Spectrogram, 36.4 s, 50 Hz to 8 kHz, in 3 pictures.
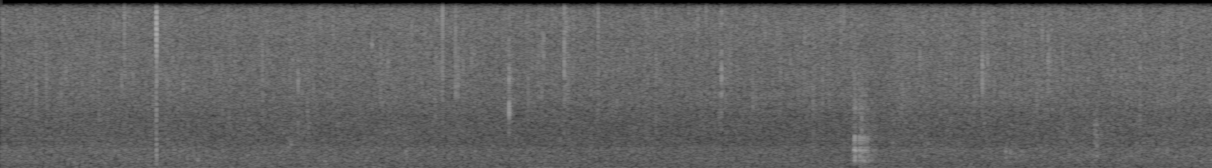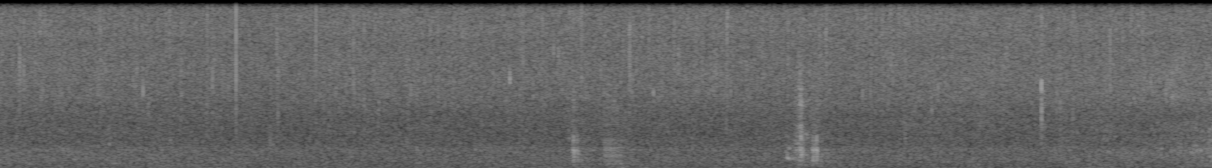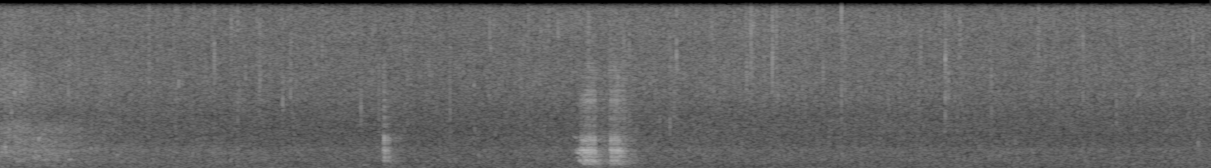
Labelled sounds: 30.0	30.3	croaking sound likely from a nearby submerged object, 1.3 to 1.6 kHz

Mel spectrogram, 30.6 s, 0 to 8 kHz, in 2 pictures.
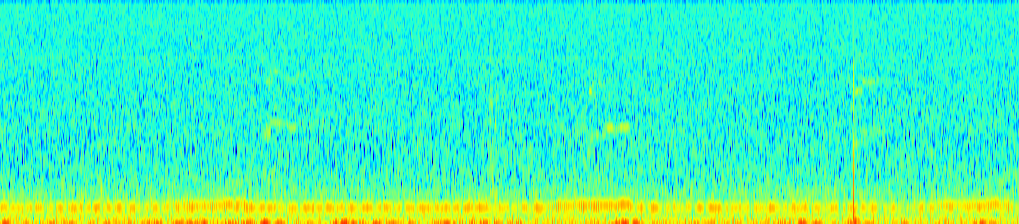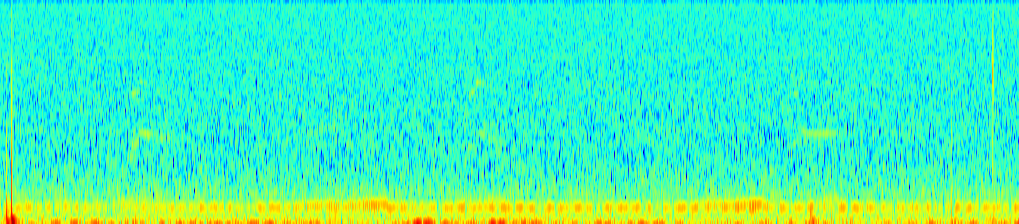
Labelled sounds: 12.9	13.2	humpback whale, 2.4 to 2.7 kHz
17.4	17.6	humpback whale, 1.2 to 1.4 kHz
27.3	27.8	humpback whale, 1.2 to 1.3 kHz

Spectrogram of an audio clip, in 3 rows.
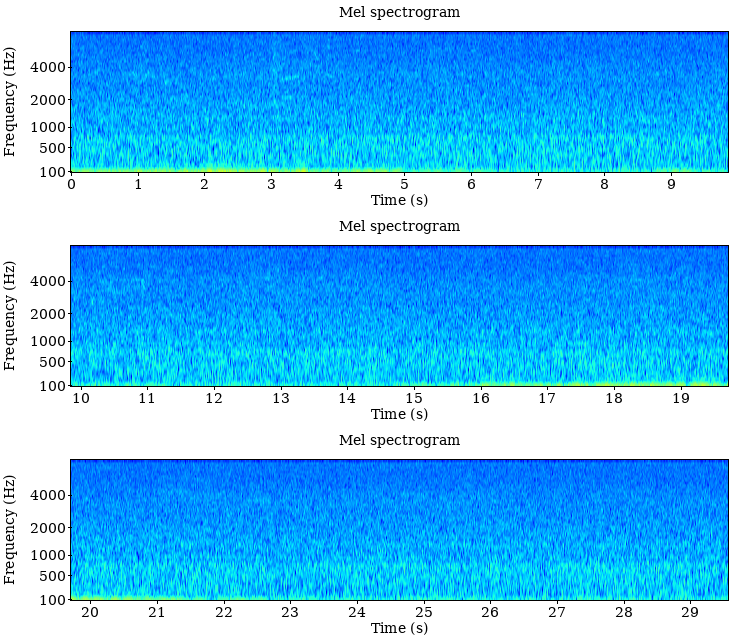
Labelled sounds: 3.2	3.4	Pacific white-sided dolphin, 3.1 to 3.4 kHz

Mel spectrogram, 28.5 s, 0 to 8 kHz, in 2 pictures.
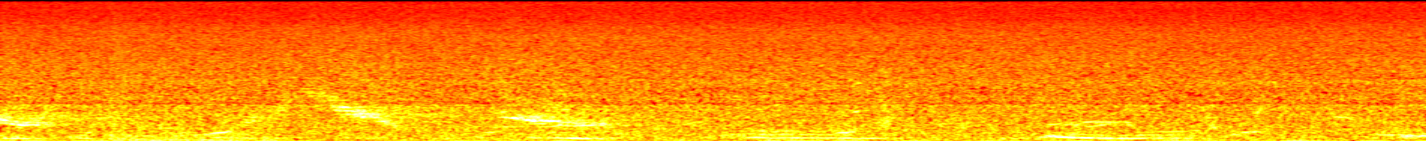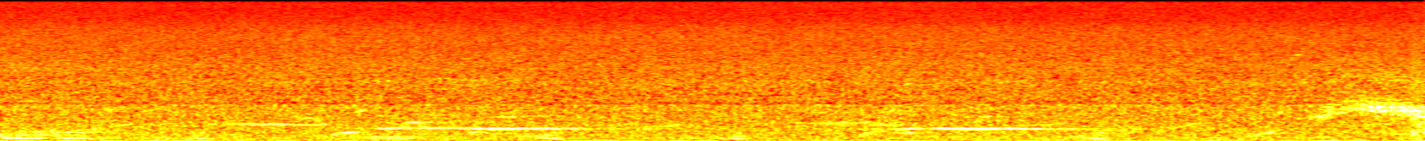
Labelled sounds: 3.0	3.4	humpback whale, 0.80 to 1.2 kHz
27.7	28.1	humpback whale, 0.80 to 0.93 kHz

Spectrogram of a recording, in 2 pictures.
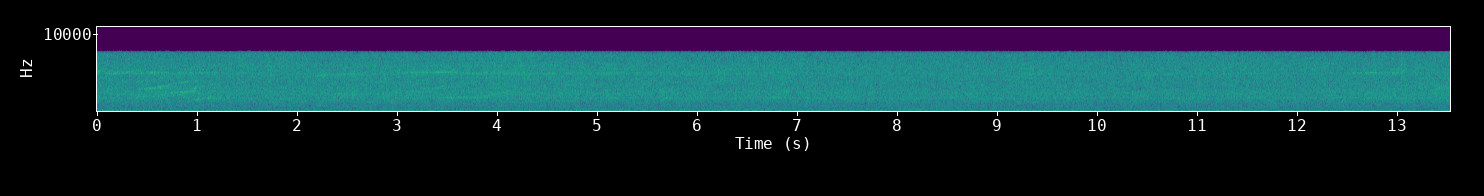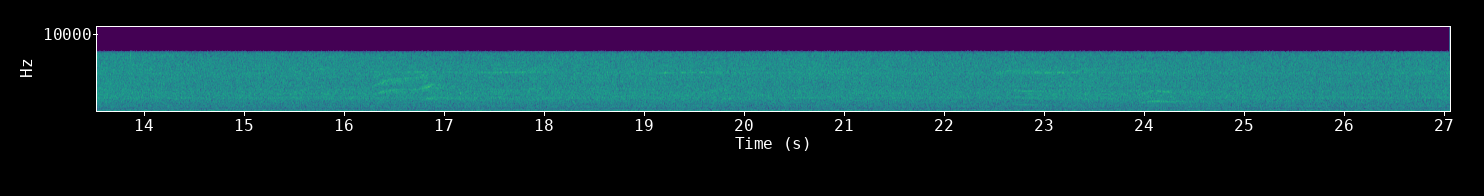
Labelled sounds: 16.2	17.0	killer whale, southern resident, 2.4 to 5.2 kHz
23.9	24.3	killer whale, southern resident, 1.1 to 2.7 kHz

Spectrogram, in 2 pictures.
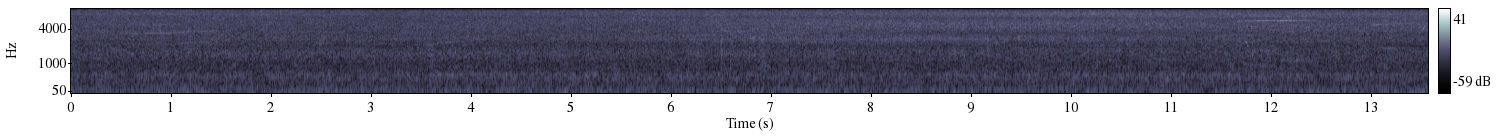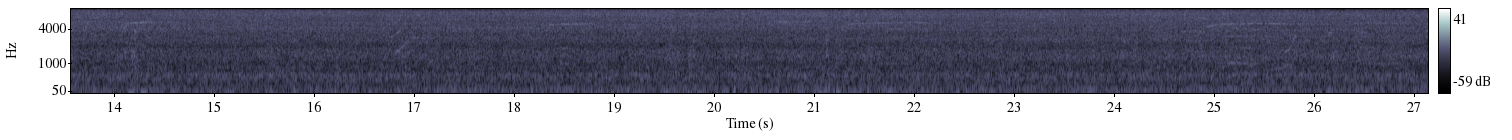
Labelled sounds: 0.6	1.5	killer whale, southern resident, 2.2 to 4.2 kHz
11.6	12.4	killer whale, southern resident, 4.5 to 6.4 kHz

